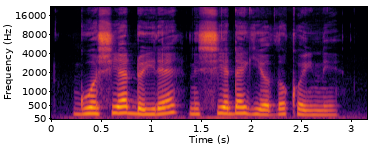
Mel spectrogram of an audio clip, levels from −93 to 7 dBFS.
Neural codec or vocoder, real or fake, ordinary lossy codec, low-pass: none; real; none; none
